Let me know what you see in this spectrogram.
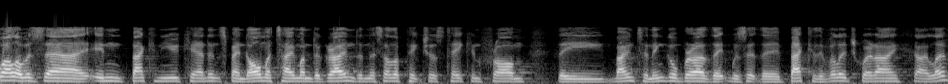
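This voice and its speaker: Speaking at a fairly quick pace with hardly any pauses, a man uses a fairly high pitch and monotone, flat intonation. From Scotland, Edinburgh. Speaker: e-learning academic, conference speaker. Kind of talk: conference keynote talk. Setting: stage with audience. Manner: hesitant, many fillers.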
